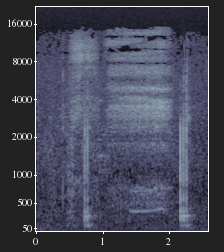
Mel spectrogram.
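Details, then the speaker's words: Young girl with sore throat and bad cough, possible croup (not confirmed), in smoky air: noisy wheezing breathing with a drawn-out whistling sound on inhalation and brief harsh snorting bursts. "she's wheezing really bad so we are getting ready in about an hour we're heading to the doctor"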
